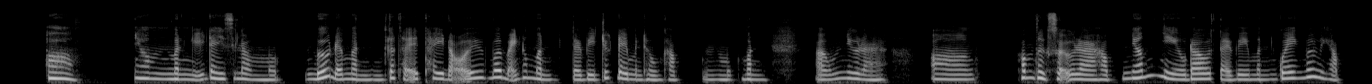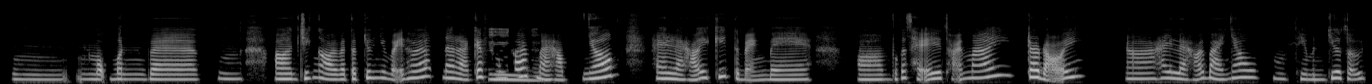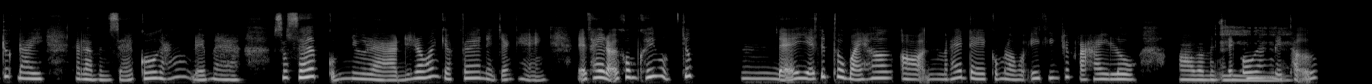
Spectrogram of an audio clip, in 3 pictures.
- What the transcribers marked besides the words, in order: other background noise; tapping
- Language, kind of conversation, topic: Vietnamese, advice, Làm thế nào để bỏ thói quen trì hoãn các công việc quan trọng?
